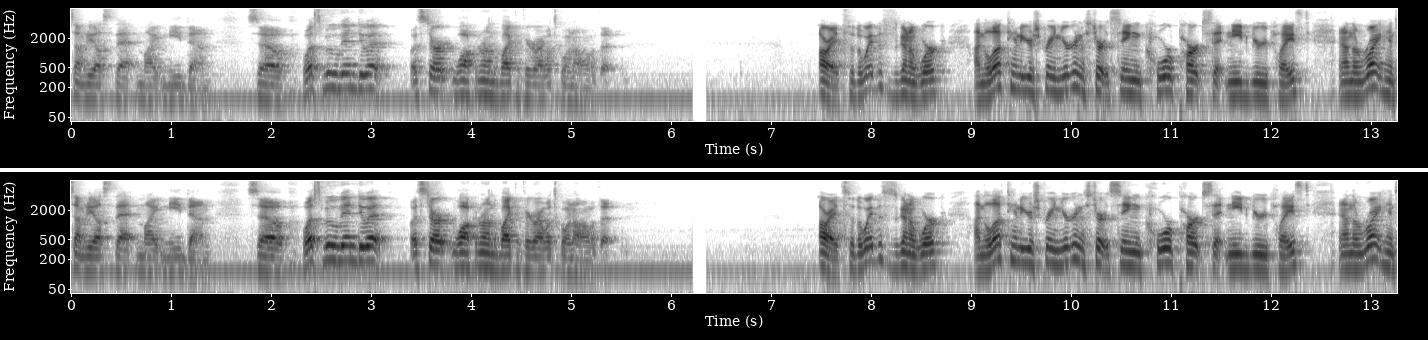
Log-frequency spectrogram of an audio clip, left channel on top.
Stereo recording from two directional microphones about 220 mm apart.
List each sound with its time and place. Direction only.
0.0 s speech: 5° right (ahead or behind)
7.4 s speech: 20° right (ahead or behind)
